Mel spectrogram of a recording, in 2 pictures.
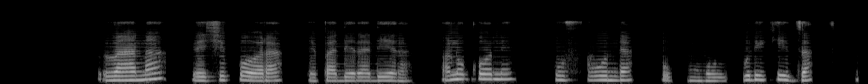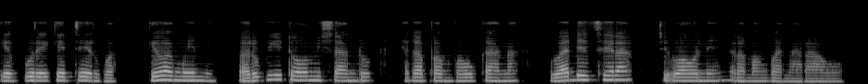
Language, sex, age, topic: Ndau, female, 18-24, education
